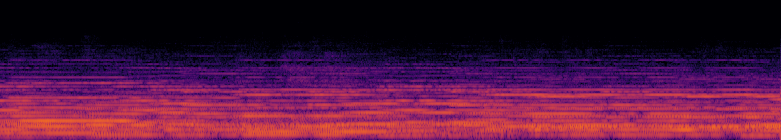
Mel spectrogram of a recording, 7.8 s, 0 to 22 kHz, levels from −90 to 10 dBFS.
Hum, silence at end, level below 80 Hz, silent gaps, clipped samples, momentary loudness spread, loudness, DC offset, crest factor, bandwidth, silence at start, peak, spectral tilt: none; 0 s; -56 dBFS; none; under 0.1%; 3 LU; -29 LUFS; under 0.1%; 12 dB; 7 kHz; 0 s; -16 dBFS; -9 dB/octave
